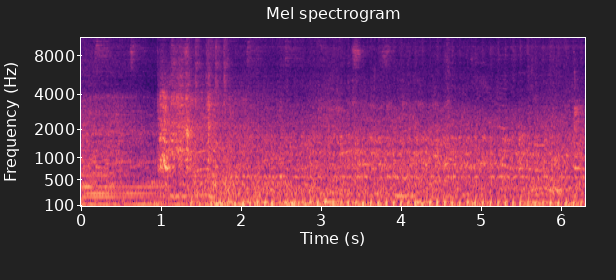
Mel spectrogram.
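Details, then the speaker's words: Yamaha Mio M3 125 after new piston fitted (previously run out of oil, knocking from worn bore): engine catches and settles into even idle with smooth throttle blip, no knocking; now normal and more responsive. "sudah hidup kita tarik gas berasa halus ya mas bro kalau kita bandingkan sama kemarin ntar masih berisik sama suara motornya tidak ada suara ketukan yang keras seperti kemarin ya di sini sudah halus dan Alhamdulillah sudah normal lagi"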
